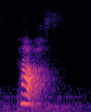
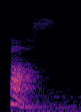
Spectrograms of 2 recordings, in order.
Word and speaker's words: path: Again, it's not path, it's path, path.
